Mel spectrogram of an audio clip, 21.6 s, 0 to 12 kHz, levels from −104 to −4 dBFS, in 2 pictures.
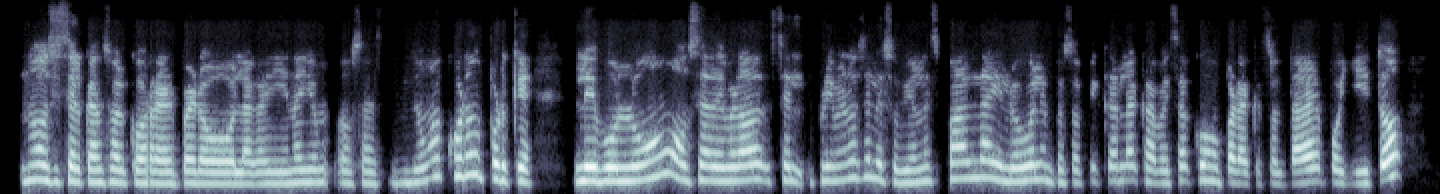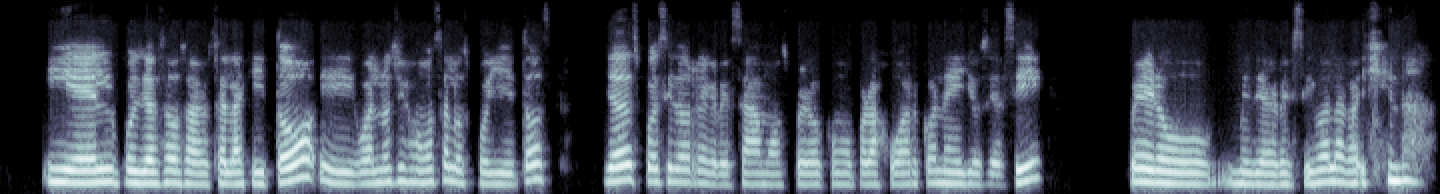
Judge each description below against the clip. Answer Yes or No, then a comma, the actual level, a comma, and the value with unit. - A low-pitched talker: No, high, 215 Hz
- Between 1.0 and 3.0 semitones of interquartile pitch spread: No, average, 3.5 semitones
